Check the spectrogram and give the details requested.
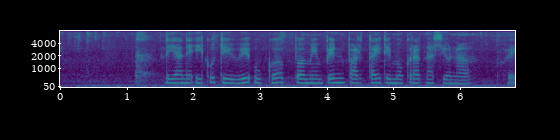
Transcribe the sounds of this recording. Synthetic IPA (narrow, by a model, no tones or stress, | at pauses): lijaneʔikuɖ̪̥e̤weʔuɡ̥ɔ̤pəmimpɪnpart̪ajd̪̥e̤mokɾat̪̚nasional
